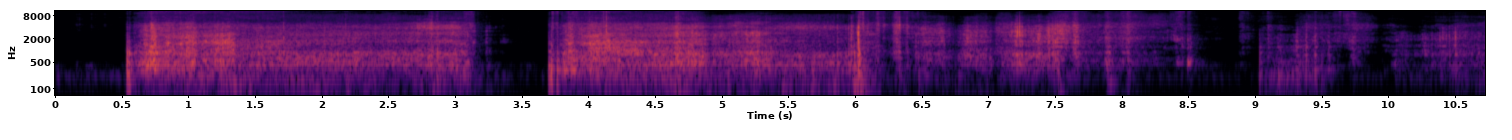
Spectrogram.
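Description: Fingernails scratch and tap the ribbed face of a large, flat, brown corrugated cardboard sheet held upright, thin with hollow flutes. Two long, steady, bright rasping scratches come first, separated by a brief pause. These give way to quicker, uneven scratches and dry taps with short gaps between them.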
